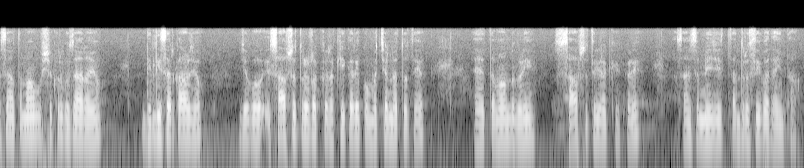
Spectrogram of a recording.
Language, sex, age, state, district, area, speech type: Sindhi, male, 60+, Delhi, South Delhi, urban, spontaneous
